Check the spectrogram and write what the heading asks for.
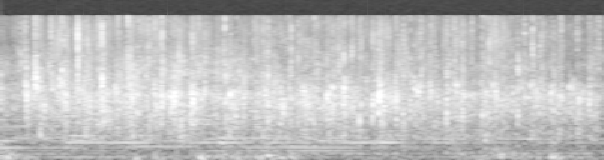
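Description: A crowd gives the Lord a hand clap, applauding steadily for several seconds, a dense wash of hand clapping at an even, sustained loudness, with a faint murmur of voices and a low hum beneath it.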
